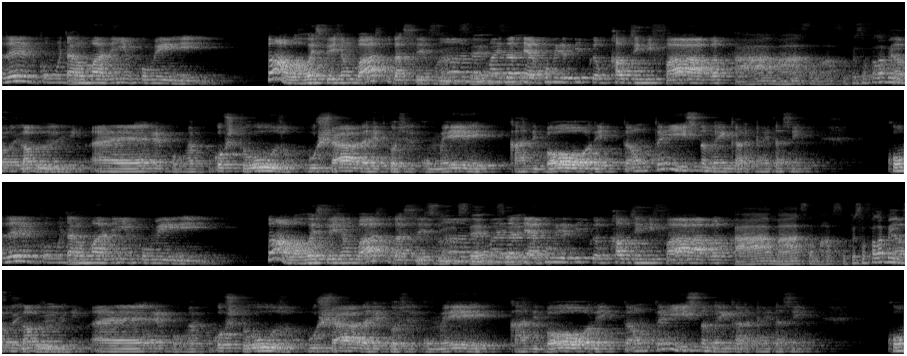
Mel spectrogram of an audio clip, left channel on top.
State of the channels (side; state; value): both; normal; correlation 0.54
